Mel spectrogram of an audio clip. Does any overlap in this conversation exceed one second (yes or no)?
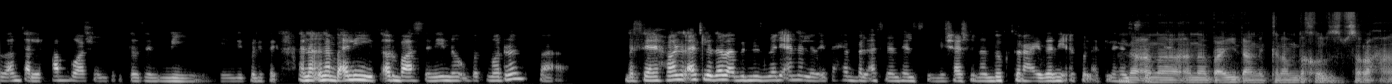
no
